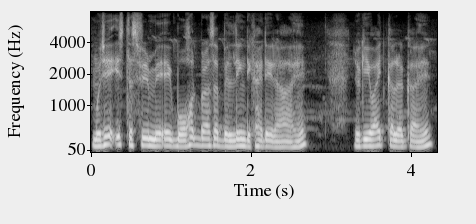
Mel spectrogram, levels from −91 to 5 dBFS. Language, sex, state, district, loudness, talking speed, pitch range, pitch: Hindi, male, Arunachal Pradesh, Papum Pare, -12 LUFS, 250 wpm, 130-150 Hz, 140 Hz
